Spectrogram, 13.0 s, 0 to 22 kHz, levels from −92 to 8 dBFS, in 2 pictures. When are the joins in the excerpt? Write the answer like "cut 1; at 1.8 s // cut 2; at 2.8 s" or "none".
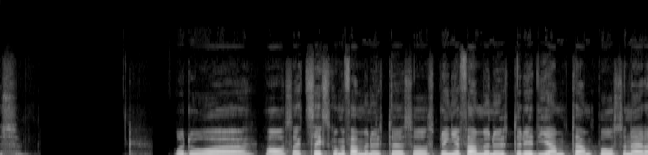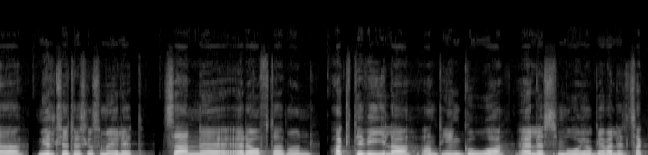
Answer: cut 1; at 2.6 s // cut 2; at 6.8 s // cut 3; at 8.0 s // cut 4; at 9.7 s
